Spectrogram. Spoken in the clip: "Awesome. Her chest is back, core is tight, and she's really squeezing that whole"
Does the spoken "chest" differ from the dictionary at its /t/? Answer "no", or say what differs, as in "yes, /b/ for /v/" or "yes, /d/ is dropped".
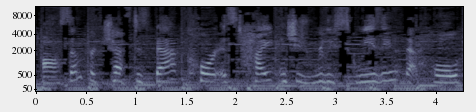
no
